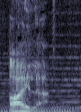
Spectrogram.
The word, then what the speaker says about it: Islay: Isa the Y is silent 270 vessels have come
